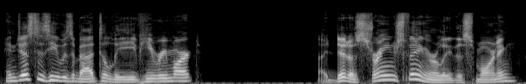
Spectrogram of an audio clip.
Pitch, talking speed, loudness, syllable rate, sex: 145 Hz, 205 wpm, -17 LUFS, 6.3 syllables/s, male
